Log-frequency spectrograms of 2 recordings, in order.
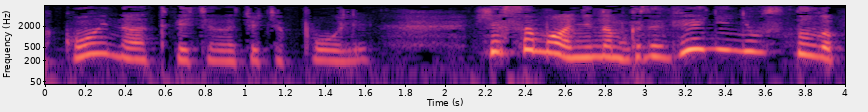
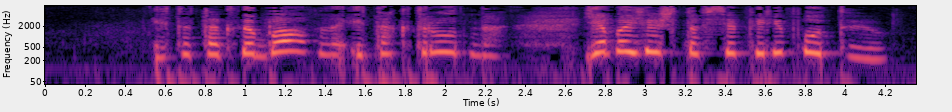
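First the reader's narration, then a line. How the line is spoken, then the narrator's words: Fervent whisper to herself. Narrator (Russian): с жаром прошептала она про себя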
